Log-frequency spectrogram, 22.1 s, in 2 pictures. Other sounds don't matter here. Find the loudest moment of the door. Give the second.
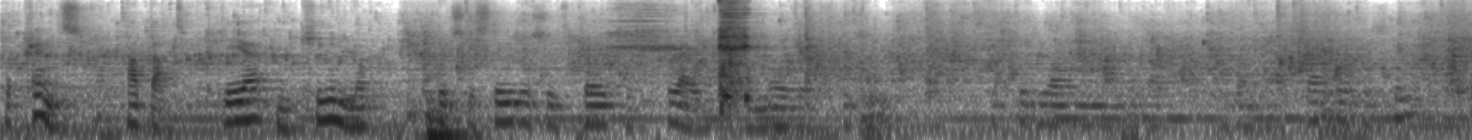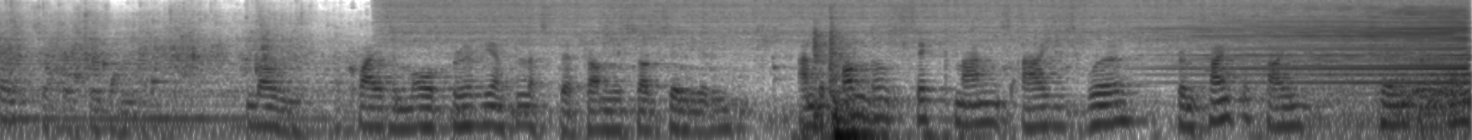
17 s.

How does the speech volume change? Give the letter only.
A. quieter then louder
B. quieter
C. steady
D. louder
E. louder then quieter
A.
